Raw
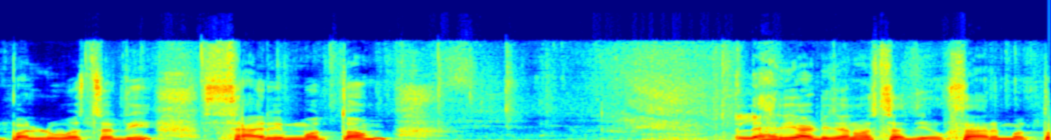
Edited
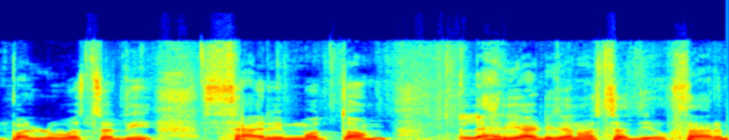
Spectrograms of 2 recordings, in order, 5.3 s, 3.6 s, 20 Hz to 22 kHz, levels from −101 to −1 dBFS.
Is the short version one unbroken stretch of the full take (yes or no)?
no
